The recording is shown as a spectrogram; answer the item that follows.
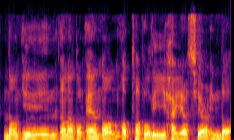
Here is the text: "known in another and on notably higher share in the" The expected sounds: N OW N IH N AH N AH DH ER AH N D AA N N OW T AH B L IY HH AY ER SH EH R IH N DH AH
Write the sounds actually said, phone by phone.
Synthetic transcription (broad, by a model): N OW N IH N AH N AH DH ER AH N D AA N N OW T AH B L IY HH AY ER S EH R IH N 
